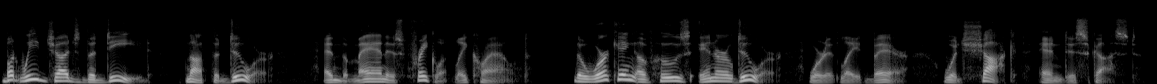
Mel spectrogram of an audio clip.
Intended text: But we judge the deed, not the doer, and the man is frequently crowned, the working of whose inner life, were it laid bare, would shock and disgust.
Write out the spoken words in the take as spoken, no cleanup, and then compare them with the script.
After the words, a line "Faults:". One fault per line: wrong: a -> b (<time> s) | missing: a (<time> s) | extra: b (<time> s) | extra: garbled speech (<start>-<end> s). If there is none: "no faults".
But we judge the deed, not the doer, and the man is frequently crowned, the working of whose inner doer, were it laid bare, would shock and disgust.
Faults:
wrong: life -> doer (7.3 s)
